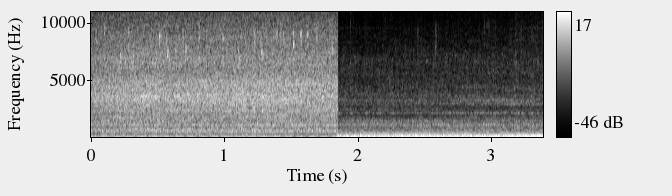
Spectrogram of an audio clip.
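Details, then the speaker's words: Ford Crown Victoria Police Interceptor V8 at idle after a jump-pack start: smooth, low, even rumble with a faint squeak, a suspected tensioner or idler pulley; otherwise healthy, no check engine light. "No check engine light, and that thing sounds smooth, buttery smooth. Hear that engine purr."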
